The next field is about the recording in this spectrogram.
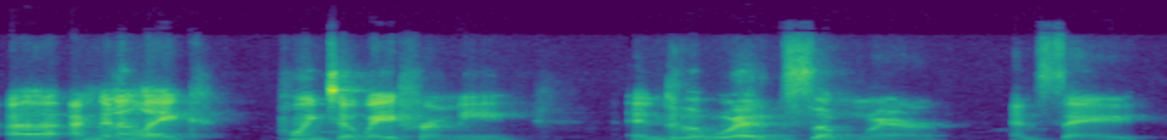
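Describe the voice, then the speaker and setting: A woman casually playing a tabletop game, relaxed and chatty. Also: mid-range voice, unhurried. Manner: casual, laid-back, lots of fillers. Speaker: player.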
